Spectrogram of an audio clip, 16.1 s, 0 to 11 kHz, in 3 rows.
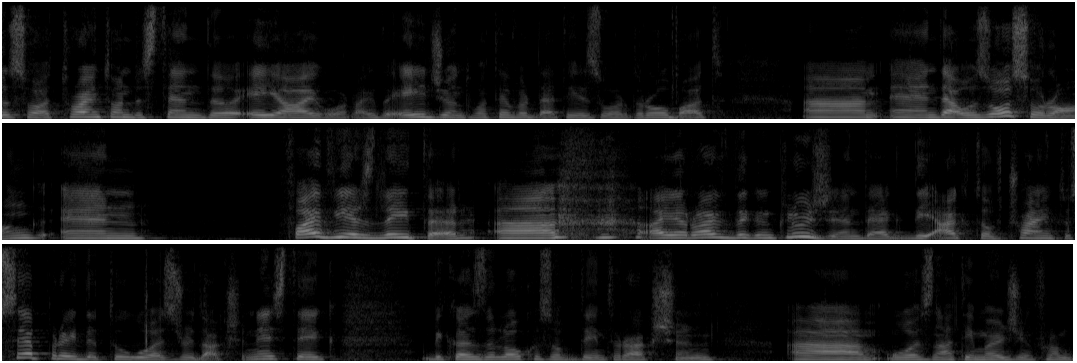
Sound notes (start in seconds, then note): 8.1 chuckling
